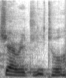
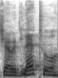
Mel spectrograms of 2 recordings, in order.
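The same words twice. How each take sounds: First: "Leto" said as LEE-toh; joke pronunciation. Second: "Leto" said as LEH-toh; correct pronunciation. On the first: Retold or imitated. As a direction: say "[name]" with a long ee. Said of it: "dass es in Wirklichkeit doch". ("Leto" mit langem i, wie "Lito") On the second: Shown as a demonstration. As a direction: say "[name]" with an eh in Leto. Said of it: "haben ihn so viele Leute darauf hingewiesen". ("Leto" mit e, wie "Letto")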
